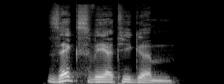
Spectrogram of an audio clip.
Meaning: strong dative masculine/neuter singular of sechswertig
- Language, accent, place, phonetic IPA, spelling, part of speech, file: German, Germany, Berlin, [ˈzɛksˌveːɐ̯tɪɡəm], sechswertigem, adjective, De-sechswertigem.ogg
